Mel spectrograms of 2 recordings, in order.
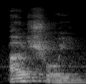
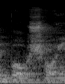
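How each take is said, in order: First: The first vowel sounds like a. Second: The first vowel sounds like o. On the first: The speaker calls it right. "É Balshoi" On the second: The speaker calls it wrong. "Mas a pronúncia não é Bolshoi"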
